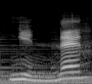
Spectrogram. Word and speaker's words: 母奶: 拧奶。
